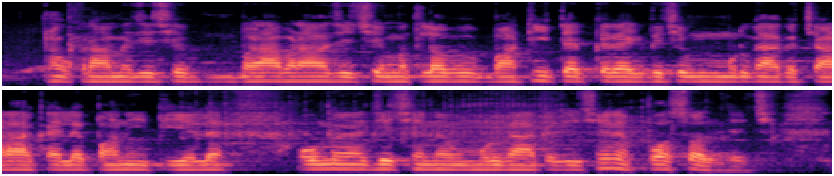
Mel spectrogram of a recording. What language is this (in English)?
Maithili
